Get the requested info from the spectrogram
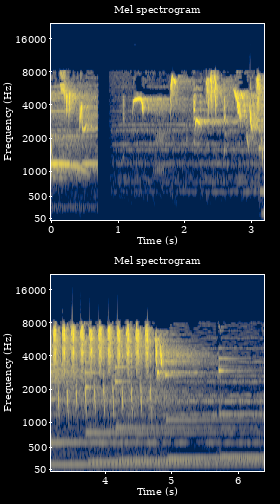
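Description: A flute melody breaks off within the first second. After a brief silence, small birds chirp, with a quick run of about eight chirps a second from about three to five seconds in. Under the chirping a held synthesizer chord swells in steps.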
